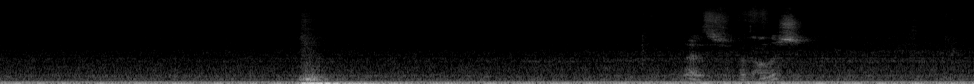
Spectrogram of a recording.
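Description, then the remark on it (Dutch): A car engine idles outdoors in the street with a steady, low rumble throughout, interrupted by one brief louder burst early on and some fainter clatter near the end. “Het is zo vaak merk ik dat er auto's staan in de straat, überhaupt op straten, die laten hun motors draaien alsof het niks is.”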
